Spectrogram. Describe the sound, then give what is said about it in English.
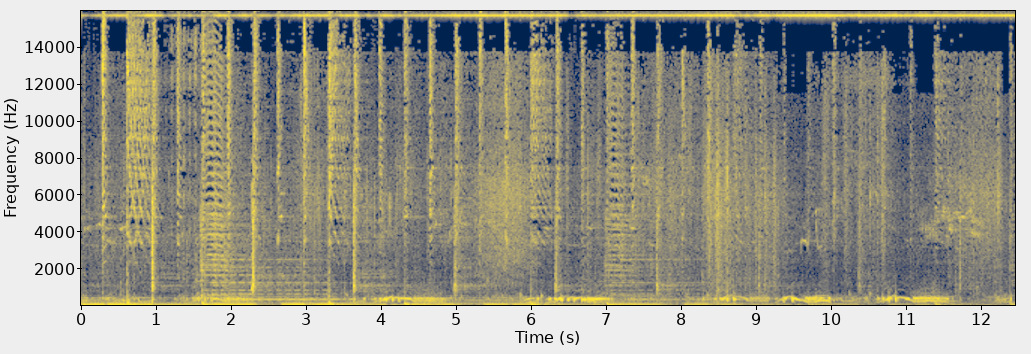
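Doves cooing at a school, their soft, low, rounded calls repeating in a steady series throughout, fairly loud and unaccompanied by talk. “At the school, the doves coo and preen.”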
